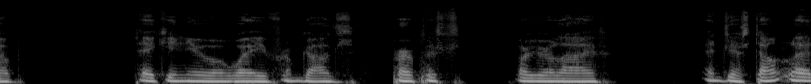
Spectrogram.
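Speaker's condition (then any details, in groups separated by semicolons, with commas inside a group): Multiple sclerosis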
